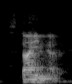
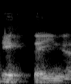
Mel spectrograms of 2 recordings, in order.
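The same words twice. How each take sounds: First: The name begins directly with the s sound. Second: The name begins with an added e vowel. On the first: The speaker calls it right. "tal vez no pongas acento alemán, pero decís Steiner" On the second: The speaker calls it wrong. "agregando una E por todos lados"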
